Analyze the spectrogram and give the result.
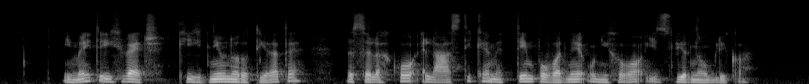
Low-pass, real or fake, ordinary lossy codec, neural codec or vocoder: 14.4 kHz; fake; MP3, 48 kbps; autoencoder, 48 kHz, 128 numbers a frame, DAC-VAE, trained on Japanese speech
